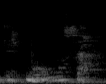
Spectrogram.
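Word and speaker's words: Ikpomwosa: That I that is pronounced as I in English, we pronounce it as E, as in Ikbomusa.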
